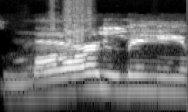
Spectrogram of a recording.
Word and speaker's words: Marlean: And if they want to just, Marlean is not spelled like normal people, because my mother was a phonetic speller. So it's Marlean, like lean on me.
